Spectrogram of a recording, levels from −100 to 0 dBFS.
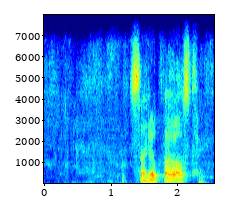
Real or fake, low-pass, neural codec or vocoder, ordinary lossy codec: fake; 7.2 kHz; codec, 24 kHz, 1.5 kbps, HILCodec; Opus, 32 kbps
